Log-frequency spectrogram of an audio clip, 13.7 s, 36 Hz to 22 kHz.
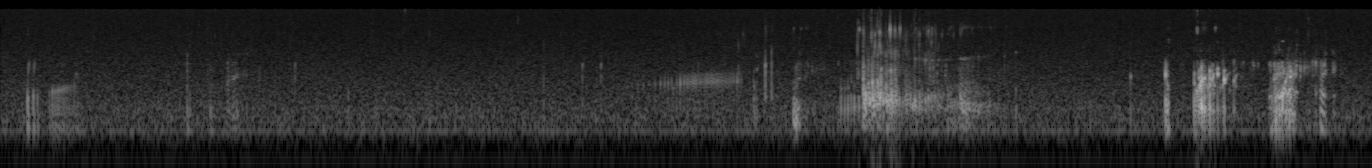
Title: Stomach growling 2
